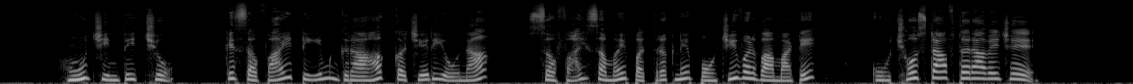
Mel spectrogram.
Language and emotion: Gujarati, fearful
